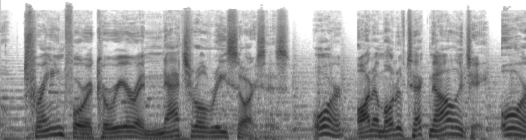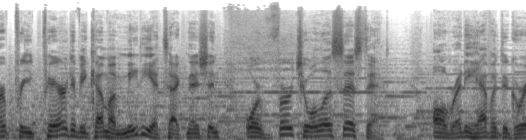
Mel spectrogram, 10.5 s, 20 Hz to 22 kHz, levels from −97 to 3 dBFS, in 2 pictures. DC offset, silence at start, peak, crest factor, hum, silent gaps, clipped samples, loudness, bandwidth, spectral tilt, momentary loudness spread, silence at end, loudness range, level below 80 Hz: under 0.1%; 0 s; -2 dBFS; 14 dB; none; none; under 0.1%; -16 LUFS; 19 kHz; -5 dB/octave; 6 LU; 0 s; 2 LU; -36 dBFS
